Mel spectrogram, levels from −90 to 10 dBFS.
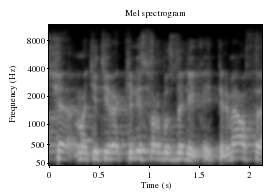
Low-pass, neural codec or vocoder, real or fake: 10.8 kHz; none; real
